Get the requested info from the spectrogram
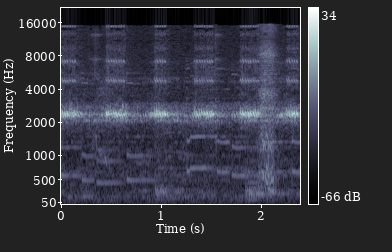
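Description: A cricket chirping: a high, steady-pitched chirp repeated about two to three times a second.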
